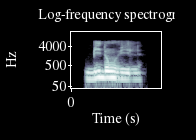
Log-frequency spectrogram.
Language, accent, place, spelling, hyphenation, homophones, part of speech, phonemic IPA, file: French, France, Lyon, bidonville, bi‧don‧ville, bidonvilles, noun, /bi.dɔ̃.vil/, LL-Q150 (fra)-bidonville.wav
- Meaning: shantytown, slum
